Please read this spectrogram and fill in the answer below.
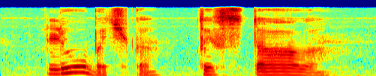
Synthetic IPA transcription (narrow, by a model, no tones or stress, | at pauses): lʲubɐt͡ʃʰkɐ | qɨfst̪alˠɐ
